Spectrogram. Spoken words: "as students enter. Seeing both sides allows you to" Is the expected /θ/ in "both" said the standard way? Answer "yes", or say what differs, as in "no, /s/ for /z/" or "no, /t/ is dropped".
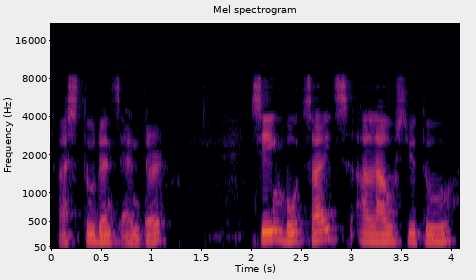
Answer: no, /t/ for /θ/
